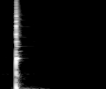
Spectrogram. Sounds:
home sounds, dishes, pots and pans

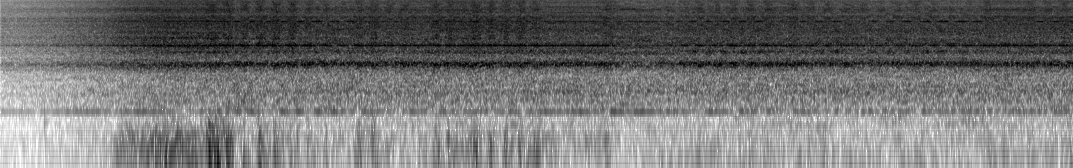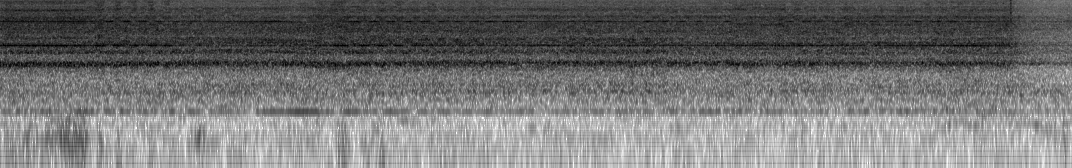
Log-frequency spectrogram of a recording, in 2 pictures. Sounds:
Domestic sounds

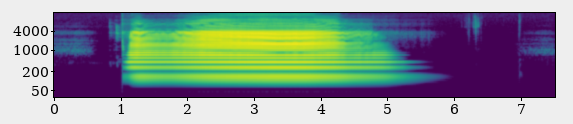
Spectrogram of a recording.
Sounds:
Music, woodwind instrument, Musical instrument

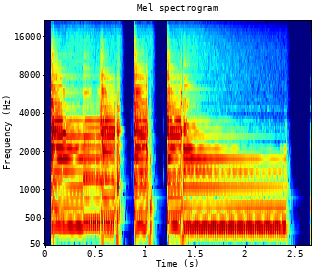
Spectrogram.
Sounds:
Guitar, Electric guitar, Plucked string instrument, Music, Musical instrument

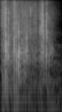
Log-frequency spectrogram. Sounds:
crinkling

